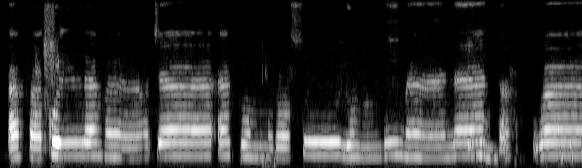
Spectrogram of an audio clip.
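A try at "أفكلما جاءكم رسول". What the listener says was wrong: Kat situ ja kena jaga, rasulum kena jaga. Ja tu tak cukup panjang.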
